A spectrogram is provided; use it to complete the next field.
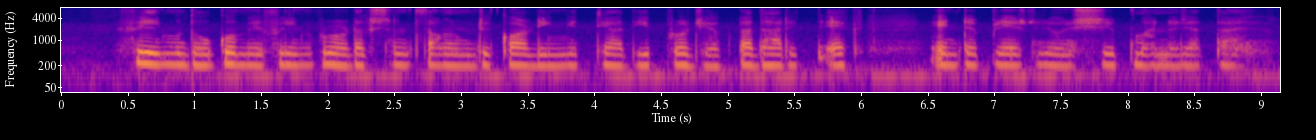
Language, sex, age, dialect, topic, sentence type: Hindi, female, 18-24, Hindustani Malvi Khadi Boli, banking, statement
